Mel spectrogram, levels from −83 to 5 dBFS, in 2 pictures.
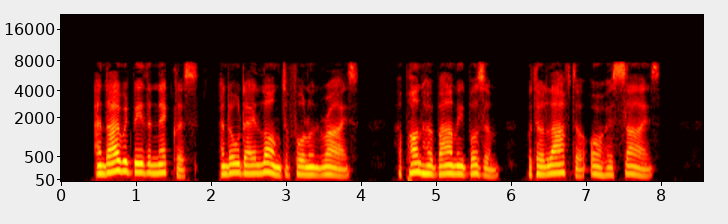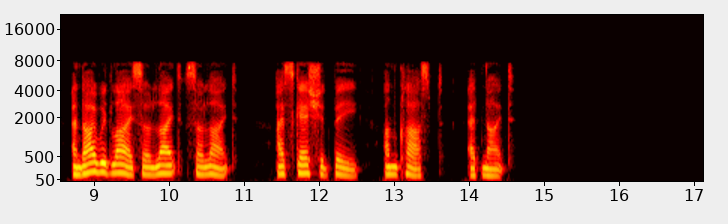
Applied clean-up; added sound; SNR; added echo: none; none; none; none.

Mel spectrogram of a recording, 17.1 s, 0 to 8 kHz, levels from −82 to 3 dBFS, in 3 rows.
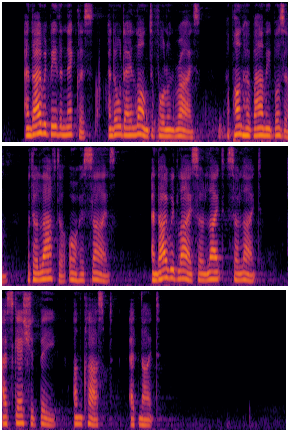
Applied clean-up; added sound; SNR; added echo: neural separator model SepFormer DNS4.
